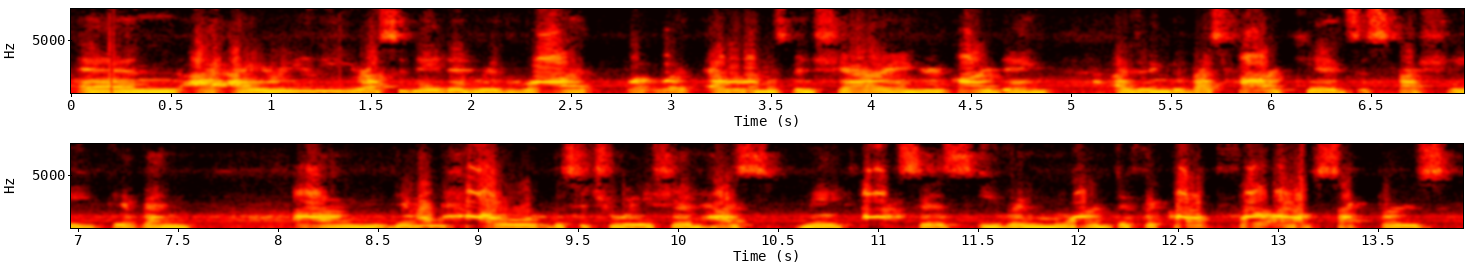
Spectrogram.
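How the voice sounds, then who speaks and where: A woman teacher joins a live-streamed interview over a video call, her voice bright and forceful. She speaks with animated enthusiasm, and a faint background hiss sits behind her. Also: mid-range voice, moderate pace, rough recording. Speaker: teacher and guest.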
